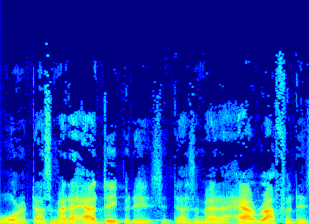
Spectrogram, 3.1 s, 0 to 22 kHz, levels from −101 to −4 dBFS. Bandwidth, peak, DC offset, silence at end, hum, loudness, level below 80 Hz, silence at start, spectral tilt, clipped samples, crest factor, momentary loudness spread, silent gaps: 17 kHz; -10 dBFS; under 0.1%; 0 s; none; -33 LUFS; -72 dBFS; 0 s; -5 dB/octave; under 0.1%; 24 dB; 12 LU; none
